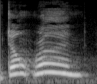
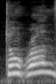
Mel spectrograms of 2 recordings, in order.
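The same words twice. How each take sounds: First: Higher, louder plea to stop; yelling. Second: Higher, louder plea to stop; calling out. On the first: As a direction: chase them while calling out. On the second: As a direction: call after the fleeing ducks. Croc calls after fleeing ducks. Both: A narrator's reading.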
